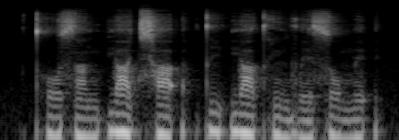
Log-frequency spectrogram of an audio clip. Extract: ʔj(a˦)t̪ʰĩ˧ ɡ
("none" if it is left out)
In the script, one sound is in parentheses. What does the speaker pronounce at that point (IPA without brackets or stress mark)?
a˦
